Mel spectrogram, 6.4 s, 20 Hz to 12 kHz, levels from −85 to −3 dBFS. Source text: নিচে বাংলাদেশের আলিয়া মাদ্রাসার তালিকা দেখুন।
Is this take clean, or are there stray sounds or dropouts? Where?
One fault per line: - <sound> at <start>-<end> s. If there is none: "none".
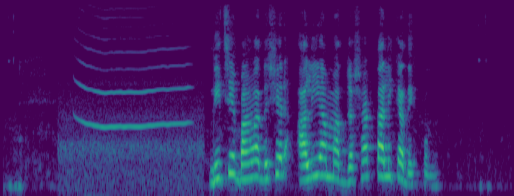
- squeak at 0.9-2.5 s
